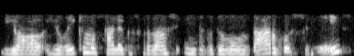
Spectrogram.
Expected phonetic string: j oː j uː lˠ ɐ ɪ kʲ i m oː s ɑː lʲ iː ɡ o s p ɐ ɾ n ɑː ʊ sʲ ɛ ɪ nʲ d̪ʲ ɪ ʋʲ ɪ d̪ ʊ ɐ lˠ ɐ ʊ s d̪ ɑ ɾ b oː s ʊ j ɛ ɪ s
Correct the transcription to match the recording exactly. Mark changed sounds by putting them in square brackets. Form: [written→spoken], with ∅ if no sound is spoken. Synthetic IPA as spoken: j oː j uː lˠ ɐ ɪ kʲ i m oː s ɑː lʲ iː ɡ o s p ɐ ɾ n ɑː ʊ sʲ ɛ ɪ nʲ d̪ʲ ɪ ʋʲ ɪ d̪ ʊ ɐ lˠ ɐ ʊ s d̪ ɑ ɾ b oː s ʊ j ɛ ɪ s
